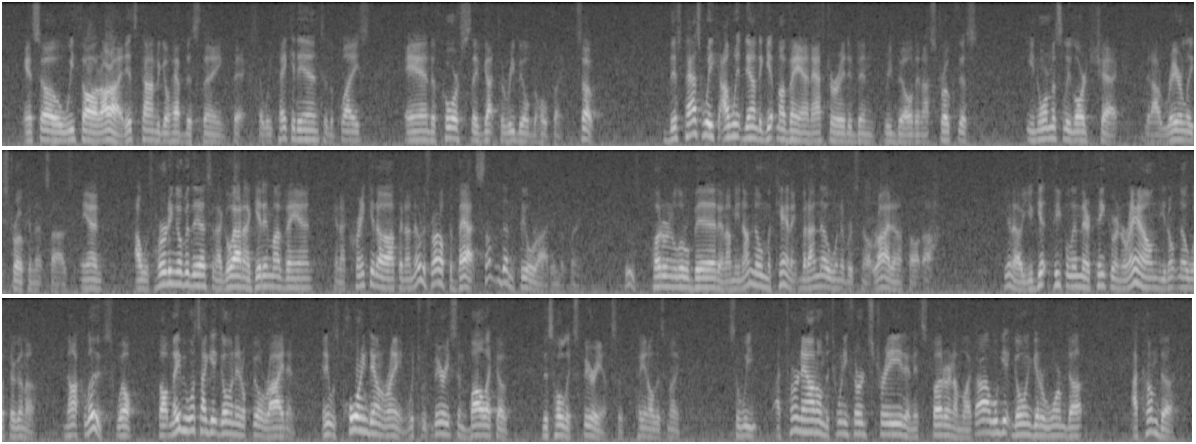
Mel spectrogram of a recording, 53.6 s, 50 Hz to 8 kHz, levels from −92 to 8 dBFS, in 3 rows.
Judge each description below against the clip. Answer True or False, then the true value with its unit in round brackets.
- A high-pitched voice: False (140 Hz)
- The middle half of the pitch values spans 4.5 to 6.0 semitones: True (5.1 semitones)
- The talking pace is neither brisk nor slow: False (220 wpm)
